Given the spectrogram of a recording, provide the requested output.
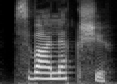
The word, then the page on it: स्वालक्ष्य: Hindi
